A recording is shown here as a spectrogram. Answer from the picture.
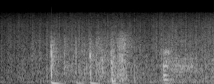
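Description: Steady hiss with scattered sharp crackles from a worn, old film soundtrack. A brief voice sound comes near the end.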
